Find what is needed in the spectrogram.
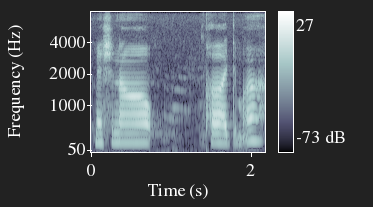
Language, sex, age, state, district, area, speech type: Kashmiri, female, 45-60, Jammu and Kashmir, Ganderbal, rural, spontaneous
